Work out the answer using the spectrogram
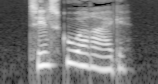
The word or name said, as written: tilskuerrække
